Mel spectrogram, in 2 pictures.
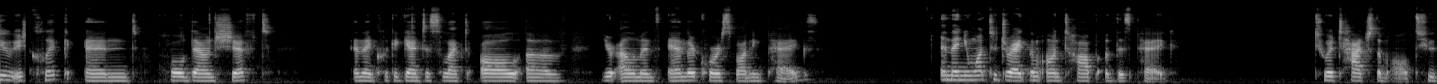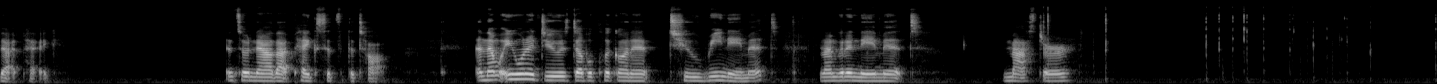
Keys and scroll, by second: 23.1 BackSpace.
